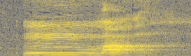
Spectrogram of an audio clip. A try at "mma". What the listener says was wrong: Exactly.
